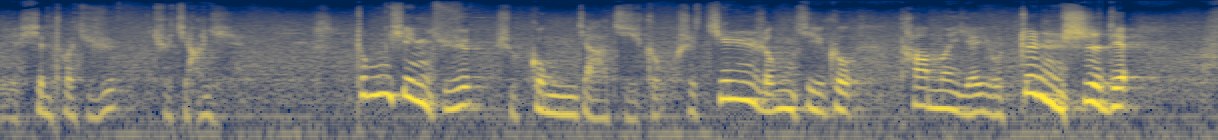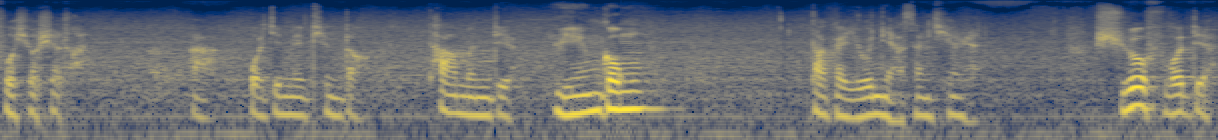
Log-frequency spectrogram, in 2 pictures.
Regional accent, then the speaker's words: Taiwan; 我们台湾人一天可以做12个小时，一个星期可以做7天

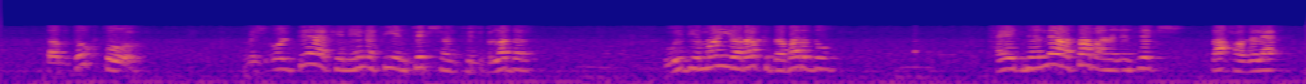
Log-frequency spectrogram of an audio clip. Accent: Egypt; معظم الناس اللي عندنا في مصر عندهم يورينري كارسينوما

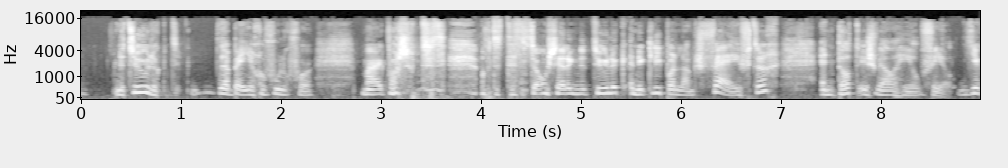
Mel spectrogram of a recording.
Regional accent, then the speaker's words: Vlaardingen, South Holland, Netherlands; Nou, ik kom uit Vlaardingen en de thuishaven is Vlaardingen.

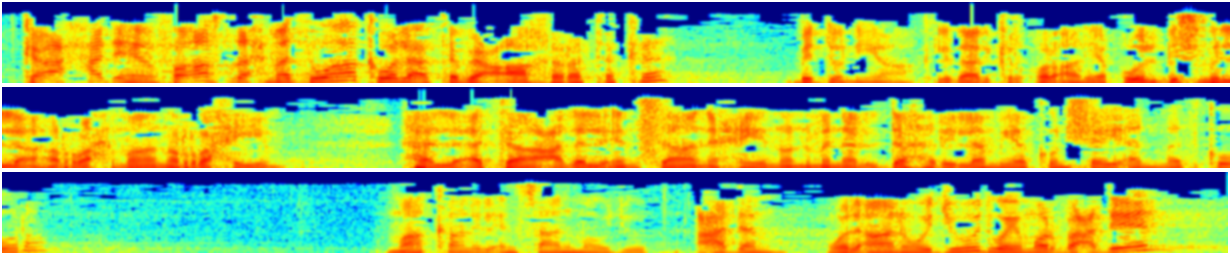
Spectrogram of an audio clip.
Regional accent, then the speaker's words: Iraq; إلى اليوم عندنا في العراق مكان محرقة إبراهيم

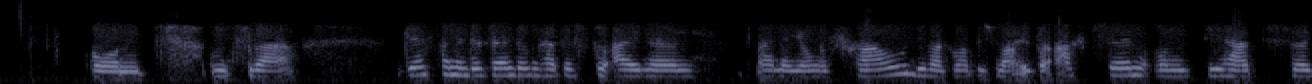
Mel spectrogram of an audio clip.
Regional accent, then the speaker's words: Slovakia; German is a second language; also born or lived in Germany; now in Amsterdam, Netherlands; ich habe absolut gar keinen amerikanischen Akzent. Ich bin geborene Slowakin.

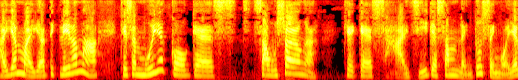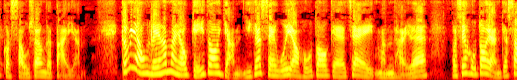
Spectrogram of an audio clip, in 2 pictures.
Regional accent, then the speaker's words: China; 嗱，我哋中国人咧就好讲孝道嘅

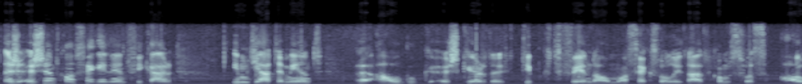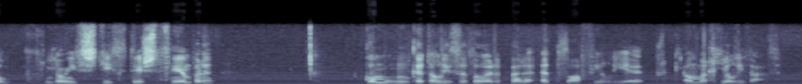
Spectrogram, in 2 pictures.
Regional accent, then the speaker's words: Portugal; mesmo sendo portugueses e gostarmos de Portugal

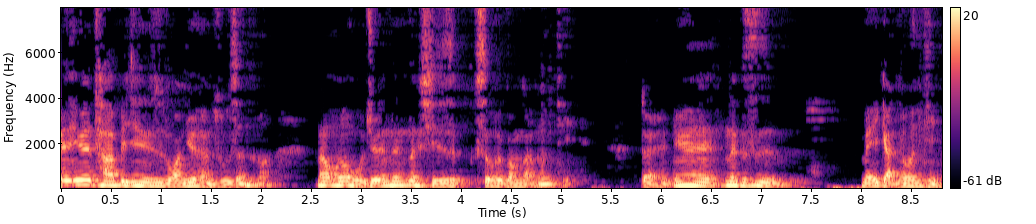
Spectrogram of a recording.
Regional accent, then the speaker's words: Taiwan; 我在这出生在这长大啊。

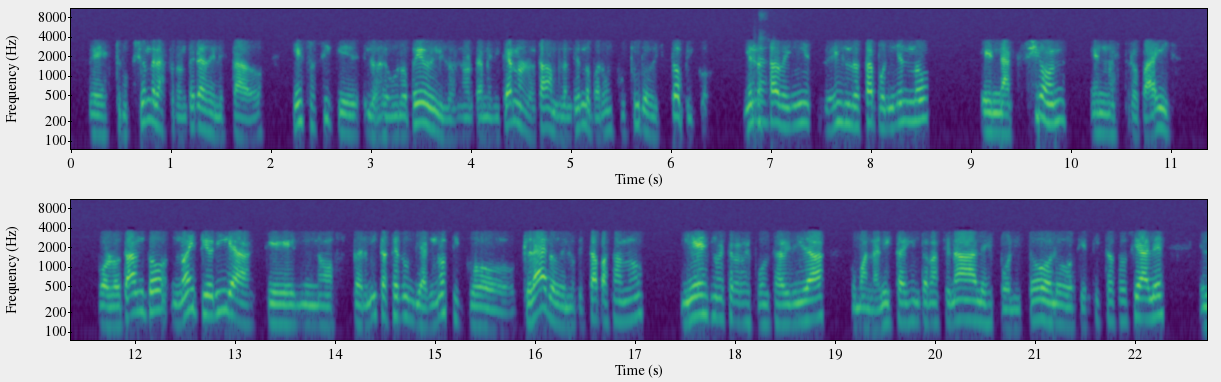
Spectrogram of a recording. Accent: Argentina; yo como argentino no quiero que me sancionen económicamente

